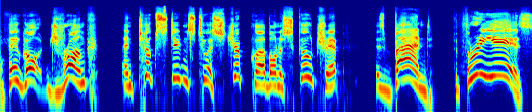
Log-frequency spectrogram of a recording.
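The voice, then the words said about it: Bad put-on British accent. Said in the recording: “Hate the accent. ... That is terrible. I mean, you're doing such a terrible job with it. It's awful.”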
